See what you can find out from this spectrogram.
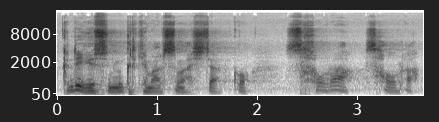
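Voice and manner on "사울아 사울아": much softer, gentle pleading; Jesus gently appealing to Saul instead of shouting. Acted. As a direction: plead softly, like the one who was hurt. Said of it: "마치 호소하는 듯이 말씀을".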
